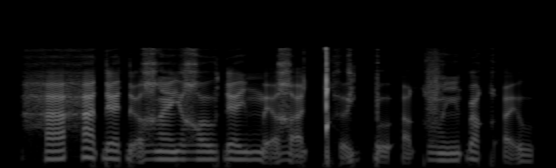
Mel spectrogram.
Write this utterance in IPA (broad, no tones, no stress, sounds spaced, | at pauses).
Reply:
h a h a ɗ ɛ ɗ ə̰ ʁ ɛ̃ j ʁ o u̯ ɗ ɛ i̯ m ɛ̰ ʁ a̰ ǃʰ ə̰ j k͡p o̰ ʔ a̰ q v ĩ ɓ ə˞ q ʔ ɛ̰ u̯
